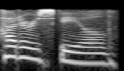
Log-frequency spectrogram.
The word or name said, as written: Huddersfield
